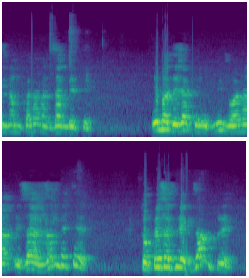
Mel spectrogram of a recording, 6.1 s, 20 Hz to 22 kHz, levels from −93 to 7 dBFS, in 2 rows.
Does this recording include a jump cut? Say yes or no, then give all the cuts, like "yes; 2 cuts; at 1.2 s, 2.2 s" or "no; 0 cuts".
no; 0 cuts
